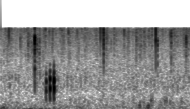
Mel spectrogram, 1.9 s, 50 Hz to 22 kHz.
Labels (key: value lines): label: biophony, damselfish
recorder: SoundTrap 500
